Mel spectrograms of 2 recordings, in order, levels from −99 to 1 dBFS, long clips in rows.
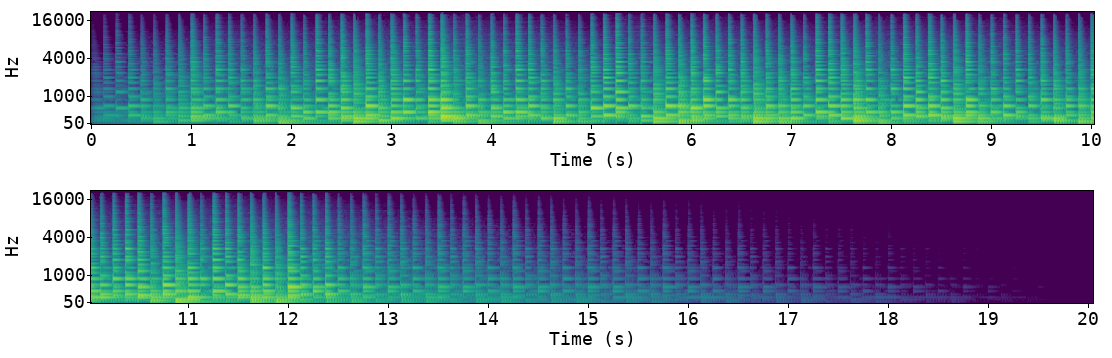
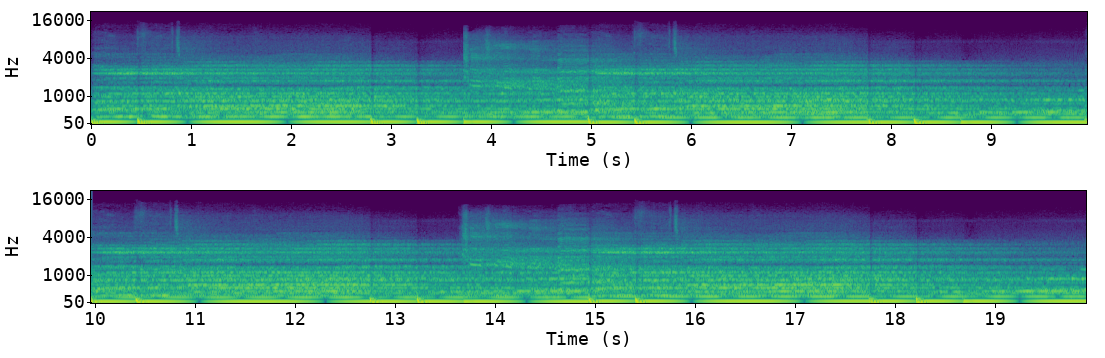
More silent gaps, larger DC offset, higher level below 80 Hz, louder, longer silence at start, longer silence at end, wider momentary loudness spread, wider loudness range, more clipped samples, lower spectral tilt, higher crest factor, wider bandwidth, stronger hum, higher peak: neither; neither; second, -34 dBFS vs -20 dBFS; about the same, -18 LUFS vs -17 LUFS; about the same, 0.1 s vs 0 s; first, 5 s vs 0 s; first, 16 LU vs 4 LU; first, 8 LU vs 1 LU; neither; second, -5.5 dB/octave vs -8.5 dB/octave; first, 20 dB vs 14 dB; first, over 20 kHz vs 6.6 kHz; neither; about the same, 0 dBFS vs -2 dBFS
